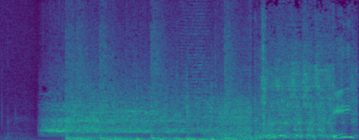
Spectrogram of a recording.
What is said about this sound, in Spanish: ¿Arranca o no arranca? Siempre arranca con bujía Gescher para motores diésel.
